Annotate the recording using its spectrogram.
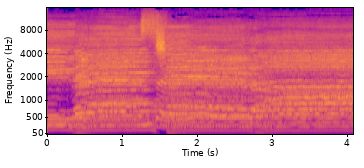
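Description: Christian rondalla music: a vocal chorus holding long notes over guitar accompaniment, with the bass changing note a few times.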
